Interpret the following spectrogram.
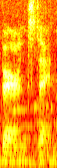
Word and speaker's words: Berenstain: with common spellings yeah so you hear the name and you think e because most people pronounce it that way and you don't really look too hard at the name yeah I think it's supposed to be pronounced Berenstain i yeah the fruit of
